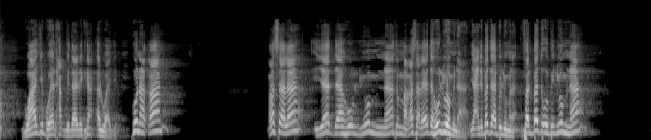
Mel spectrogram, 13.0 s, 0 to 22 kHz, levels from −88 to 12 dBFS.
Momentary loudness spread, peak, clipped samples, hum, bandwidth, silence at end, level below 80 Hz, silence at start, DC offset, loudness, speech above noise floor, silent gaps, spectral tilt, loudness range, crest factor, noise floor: 9 LU; 0 dBFS; under 0.1%; none; 12 kHz; 1.3 s; -42 dBFS; 0 s; under 0.1%; -18 LUFS; 67 dB; 4.23-4.28 s, 5.17-5.33 s; -5 dB/octave; 7 LU; 18 dB; -85 dBFS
